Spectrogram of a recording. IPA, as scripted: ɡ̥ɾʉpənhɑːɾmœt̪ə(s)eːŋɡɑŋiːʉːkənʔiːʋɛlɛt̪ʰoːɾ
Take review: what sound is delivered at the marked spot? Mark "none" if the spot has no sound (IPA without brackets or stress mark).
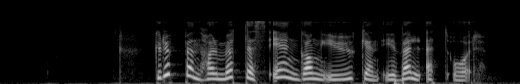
s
